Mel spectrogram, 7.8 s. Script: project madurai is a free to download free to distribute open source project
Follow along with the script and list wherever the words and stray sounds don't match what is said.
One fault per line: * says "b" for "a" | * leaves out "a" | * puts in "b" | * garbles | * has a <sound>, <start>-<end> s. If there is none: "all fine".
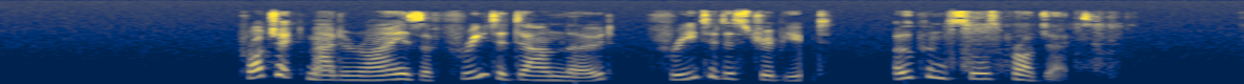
* has a dropout, 5.0-5.1 s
